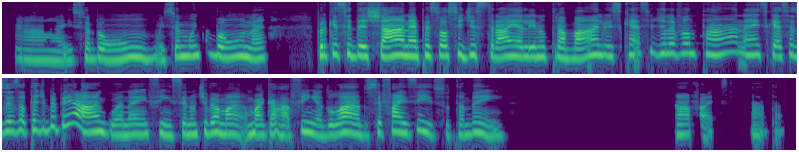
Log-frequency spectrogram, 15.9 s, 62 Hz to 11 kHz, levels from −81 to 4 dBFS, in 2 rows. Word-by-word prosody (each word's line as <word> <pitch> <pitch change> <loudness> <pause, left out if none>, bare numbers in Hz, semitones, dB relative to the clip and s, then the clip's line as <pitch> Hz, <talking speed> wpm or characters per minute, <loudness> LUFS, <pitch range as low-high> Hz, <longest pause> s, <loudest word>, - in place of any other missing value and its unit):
Ah, 175 -2 -7
isso 180 +4 -8
é - - -4
bom, 195 +2 -2
isso 180 +4 -9
é - - 0
muito 235 +2 -1
bom, 230 -1 +1
né. 200 -2 -1 0.5
Porque 240 +3 +2
se 265 +2 -1
deixar, 230 +1 +7
né, 235 - +6
a 230 - +5
pessoa 240 0 +1
se 245 +3 -1
distrai 225 -1 +1
ali 220 0 +1
no 220 0 0
trabalho, 205 +4 +2
esquece 250 +6 -4
de 275 -1 -4
levantar, 275 +1 -1
né, 255 -3 -1
esquece 230 -1 -2
às 240 - -4
vezes 245 0 -1
até 260 0 -2
de 260 - -5
beber 360 +7 -2
água, 230 -5 +3
né, 200 +1 -2
enfim, 200 -1 -5
se 180 +4 -5
não 200 0 -1
tiver 230 +2 0
uma 205 -4 -1
uma 190 0 +1
garrafinha 205 +1 -2
do 185 +1 -3
lado, 205 -2 +4
você 210 +5 -5
faz 220 -2 0
isso 205 -6 -6
também? 190 0 -6 1.7
Ah, 200 0 -2
faz. - - -7 0.4
Ah - - -9
tá. 240 +1 -18
220 Hz, 185 wpm, -22 LUFS, 195-245 Hz, 1.7 s, deixar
